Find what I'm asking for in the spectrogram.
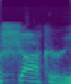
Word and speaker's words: Schacher: Mel Schacher, yeah. Like sticking your finger in an electric socket.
